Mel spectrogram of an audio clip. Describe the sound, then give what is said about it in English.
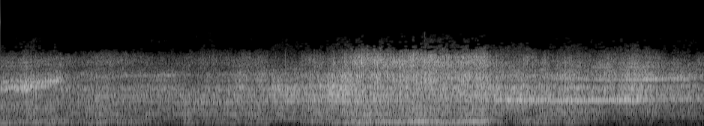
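An aircraft engine with engine trouble drones loudly and continuously for several seconds during a flight over the ocean, its tone rough and slightly uneven as if straining, with no voices present. “Engine trouble.”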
